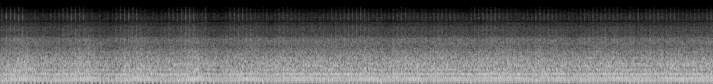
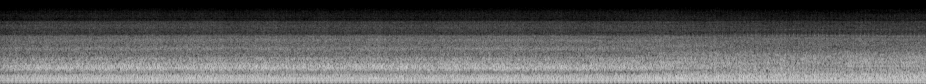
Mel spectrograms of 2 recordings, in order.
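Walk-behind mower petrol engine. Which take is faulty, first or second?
first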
